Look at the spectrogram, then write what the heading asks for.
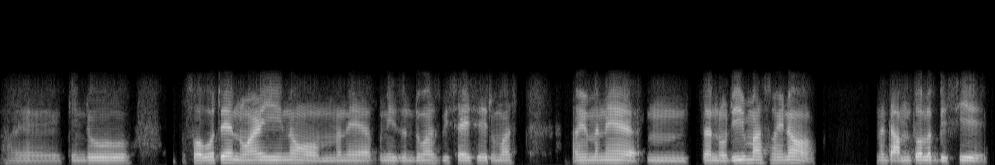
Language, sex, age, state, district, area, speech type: Assamese, male, 18-30, Assam, Sonitpur, rural, conversation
